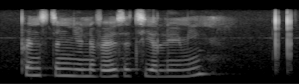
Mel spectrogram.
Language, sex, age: English, female, 18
